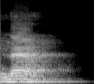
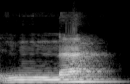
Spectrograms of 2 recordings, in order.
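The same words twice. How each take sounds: First: The n sound is short and single. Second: The n sound is long and doubled. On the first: The speaker calls it wrong. "No es na. Si fuera na, fuera tomar" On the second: The speaker calls it right. "es na. Pronuncia, se, se va a geminar"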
